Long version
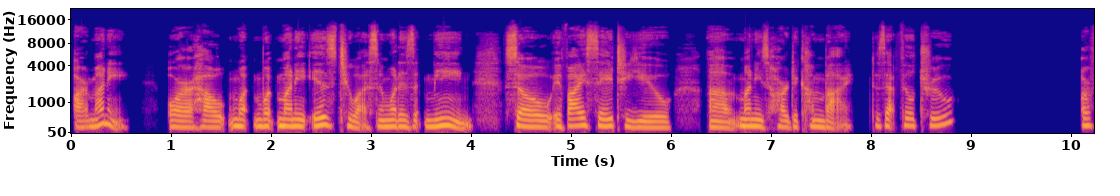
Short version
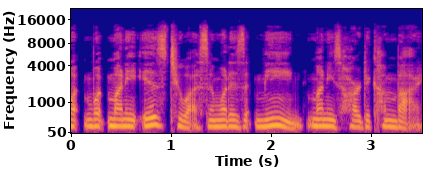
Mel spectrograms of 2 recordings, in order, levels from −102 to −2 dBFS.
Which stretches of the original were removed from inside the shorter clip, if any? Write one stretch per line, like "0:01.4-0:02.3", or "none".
0:04.1-0:06.6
